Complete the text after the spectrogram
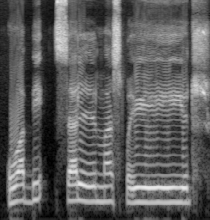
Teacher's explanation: حمزہ ساکنہ ہے، یہاں پہ اس کو جھٹکا دیں گے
